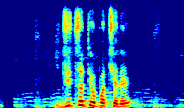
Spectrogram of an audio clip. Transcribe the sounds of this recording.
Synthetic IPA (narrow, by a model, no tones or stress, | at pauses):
d͡zit̪t͡sʰət̪jopət̪ːɕʰele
